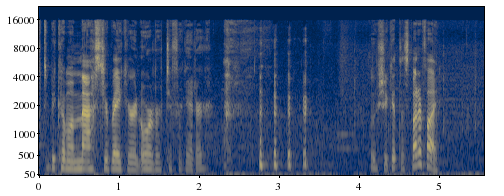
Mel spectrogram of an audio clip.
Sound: laughs

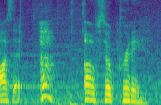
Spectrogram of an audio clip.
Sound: gasps

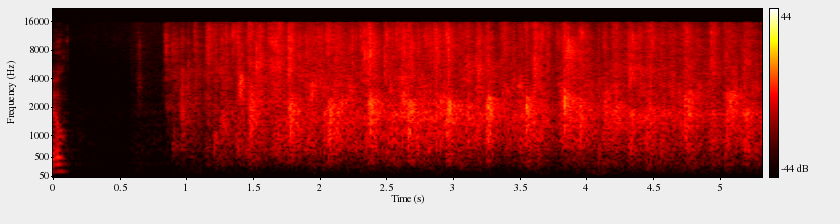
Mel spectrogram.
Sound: audience applauding

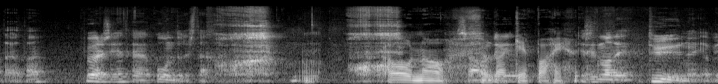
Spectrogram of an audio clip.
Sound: grunts

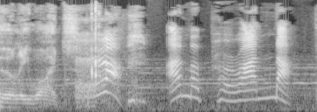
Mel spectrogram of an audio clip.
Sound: bites aggressively

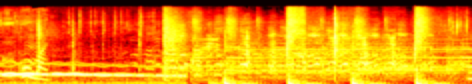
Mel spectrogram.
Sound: laughing

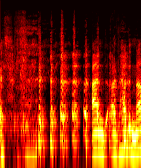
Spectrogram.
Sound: guy laughs

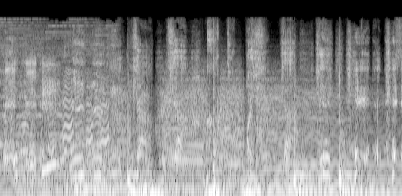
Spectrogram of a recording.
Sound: laughing; babbling

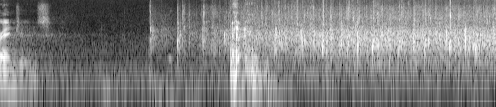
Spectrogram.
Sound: applause

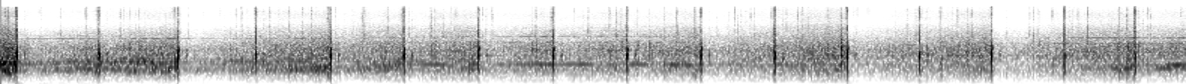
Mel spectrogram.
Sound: audience applauds

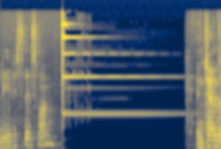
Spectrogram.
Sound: graphic dings

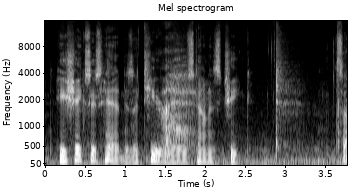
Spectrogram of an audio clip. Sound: sighs

